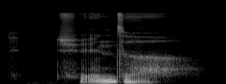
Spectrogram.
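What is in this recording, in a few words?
"qun2 zi5", Mandarin Chinese; HSK3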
